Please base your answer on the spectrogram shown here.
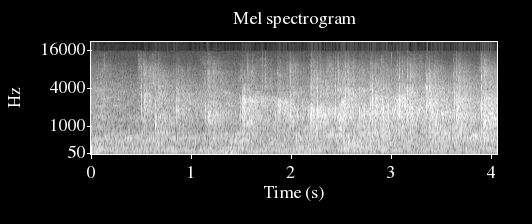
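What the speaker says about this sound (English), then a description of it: "Crowd appreciates the effort of Anna Bright." Crowd at a pickleball match breaking into applause, a dense, sustained patter of clapping that swells slightly toward the end, fairly distant and without talk.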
